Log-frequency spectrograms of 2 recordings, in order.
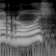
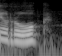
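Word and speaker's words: Roach: นะ ฮะ อ่า โช อ่าน ว่า โรช นะ ครับ ไม่ ใช่ โรค นะ ฮะ อ่า อัน นี้ คน ไทย หลาย ๆ ท่าน อาจ จะ อ่าน ผิด นะ ฮะ ก็ ไม่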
